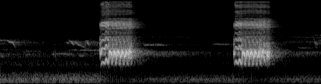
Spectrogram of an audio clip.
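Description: Red-bellied Woodpecker giving two loud, rolling, slightly metallic churrs about a second and a half apart, with faint birdsong behind.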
